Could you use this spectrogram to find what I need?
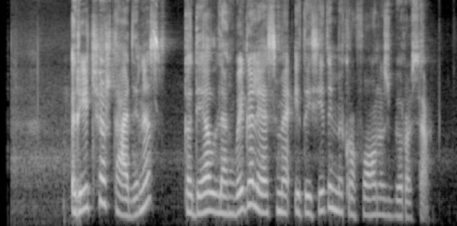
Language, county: Lithuanian, Klaipėda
